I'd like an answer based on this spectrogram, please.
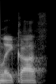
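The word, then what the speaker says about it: Lakoff: who am i lake off uh great job lou uh pronouncing it correctly it looks like lack of pronounced like blake goth um my background is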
